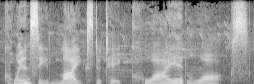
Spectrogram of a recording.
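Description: Slow, gentle woman reading a kids' book. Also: medium pitch, a little hiss or hum. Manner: slow, clear, expressive storytelling. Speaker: children's story reader. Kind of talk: reading a picture book aloud. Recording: soft music bed underneath.

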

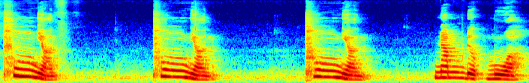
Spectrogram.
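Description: A woman's voice: a little high, lively intonation, extremely slow, mellow. A woman teaching a vocabulary lesson, saying each word three times and then explaining it patiently. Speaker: language teacher. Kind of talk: vocabulary lesson, repeating words slowly.

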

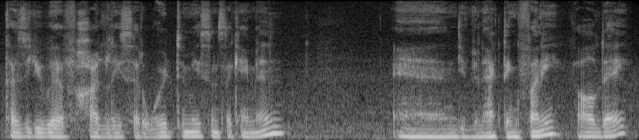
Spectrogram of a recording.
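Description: A flustered, pleading boyfriend. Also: male voice, deep voice, a little slow, darkish tone. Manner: pleading, flustered, stammering apologies. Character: flustered young man pleading with his sulking girlfriend. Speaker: actor in a short film. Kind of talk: film dialogue, naturalistic acting. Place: living room of a home. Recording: roomy room echo, faint background hum.

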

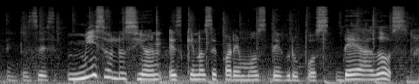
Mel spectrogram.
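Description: A woman's voice: fairly high pitch, measured pace, dark tone. A woman acting in a comedy skit, laying out a plan confidently. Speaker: friend in the skit. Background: background music.

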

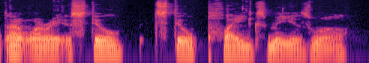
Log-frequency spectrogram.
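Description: A young man chatting casually with a friend while gaming, with a husky voice and dry, rambling humor. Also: mid-range voice, steady tone, fairly quick, no room sound. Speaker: co-host.

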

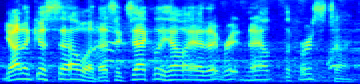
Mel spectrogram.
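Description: Calling curling play-by-play, this Philadelphia-accented commentator trades playful banter with his broadcast partner. He sounds a little high and brisk, with vocal fry, over background noise.

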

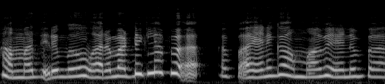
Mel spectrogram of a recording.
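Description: A woman's voice: very high-pitched, expressive, normal speed. A woman voicing a crying little child in a cartoon, begging tearfully for its mother. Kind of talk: cartoon voice acting.

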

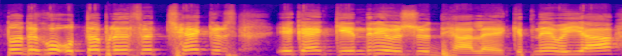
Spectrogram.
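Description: Male exam tutor, high clear voice, quizzing style. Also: normal speed, sharp tone. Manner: quizzing, repeats questions back to students. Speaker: exam prep teacher. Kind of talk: online exam lesson.

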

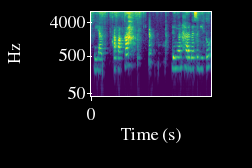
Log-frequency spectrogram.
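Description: High, quick young woman over loud noise. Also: flat delivery. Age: young adult. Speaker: online snack reviewer. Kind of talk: casual unboxing chat. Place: small room at home. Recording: very noisy room, crinkling packaging.

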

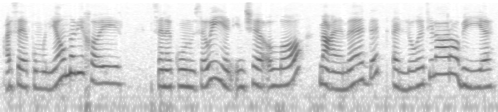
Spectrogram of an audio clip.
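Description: A woman teaching a kindergarten class, slow, sing-song and encouraging. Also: a little high, a bit bright, muffled recording. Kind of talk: teaching young children.

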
